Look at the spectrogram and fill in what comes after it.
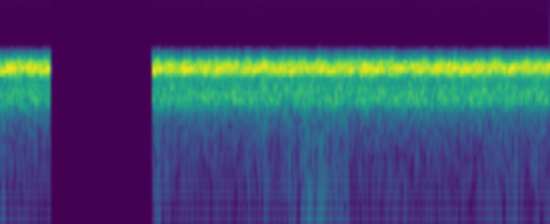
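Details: Frogs chorusing from rice paddies around Inasato in Nagano City, Japan: a dense, unbroken wall of rattling croaks. The sound drops out completely for about a second near the start, then resumes just as thick.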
